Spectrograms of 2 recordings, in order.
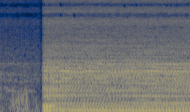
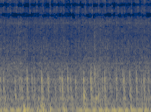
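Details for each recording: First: Mitsubishi Mirage after water was burned out of the fuel rail and injectors following flooding: engine settles into a steady, even run with no stumbling or misses; running cleanly after rev-off. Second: Mitsubishi Mirage after being flooded in a river crossing, fuel pump cleared of dirt; uneven, lumpy idle with irregular pulses, slightly better; rough running from water still in the fuel.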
